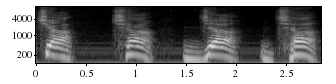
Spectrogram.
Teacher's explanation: चा, छ, ज, झ, या तालु में लग रहे हैं, इसीलिए इसे तालव्य व्यंजन बोला जाता है।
